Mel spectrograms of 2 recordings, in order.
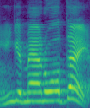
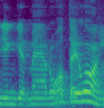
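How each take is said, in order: First: Loud high teasing repeat; loud taunt. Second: Said in the usual way. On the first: Real, not acted. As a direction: shout it at the rival fans. Host taunting rival fans, repeated.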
